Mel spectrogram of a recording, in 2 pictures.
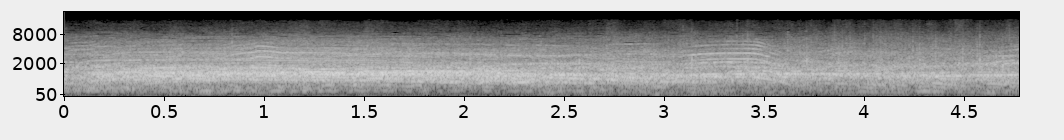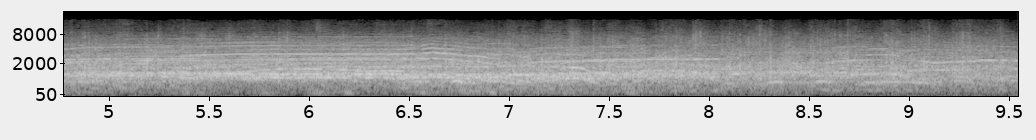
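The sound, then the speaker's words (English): Studio audience at a Friends sitcom taping erupts in sustained applause and cheering, with scattered whoops rising above a dense, steady roar that holds loud for the whole stretch. “And it was the audience reaction, because they were just going to have it as a one-off between, you know, Chandler and Monica. And then they're just like, well, that reaction says everything.”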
